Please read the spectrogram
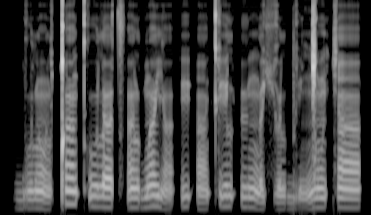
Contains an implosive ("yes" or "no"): no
